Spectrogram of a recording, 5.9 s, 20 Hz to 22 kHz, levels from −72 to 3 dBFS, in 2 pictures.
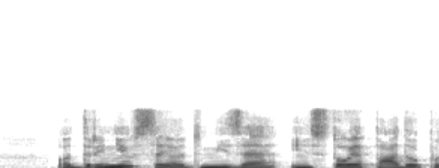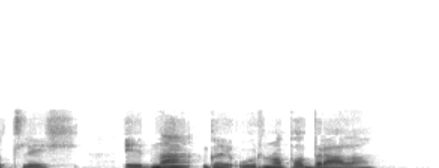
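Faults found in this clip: Rough, grainy speech, whole clip start to end. Nothing above 7.8 kHz, top band dull. Noise filling in between harmonics, damage plainly audible. Likely low-delay AAC compression (AAC-ELD, video-call codec). Short frames can't pin down the pitch harmonics, so at low bitrate coding noise spreads between them. The grit fits a low bitrate, around 24 kbps. Check call encoder settings, bump bitrate if the link allows.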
